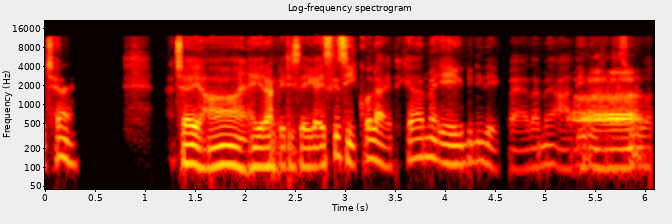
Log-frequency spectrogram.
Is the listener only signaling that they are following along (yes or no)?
no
